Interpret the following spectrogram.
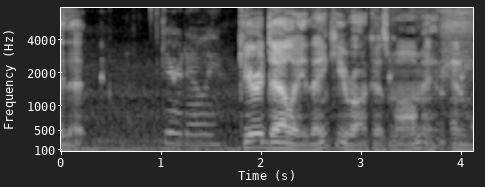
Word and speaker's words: Ghirardelli: Ghirardelli. Thank you, Rocco's mom and wife, for the pronunciation.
